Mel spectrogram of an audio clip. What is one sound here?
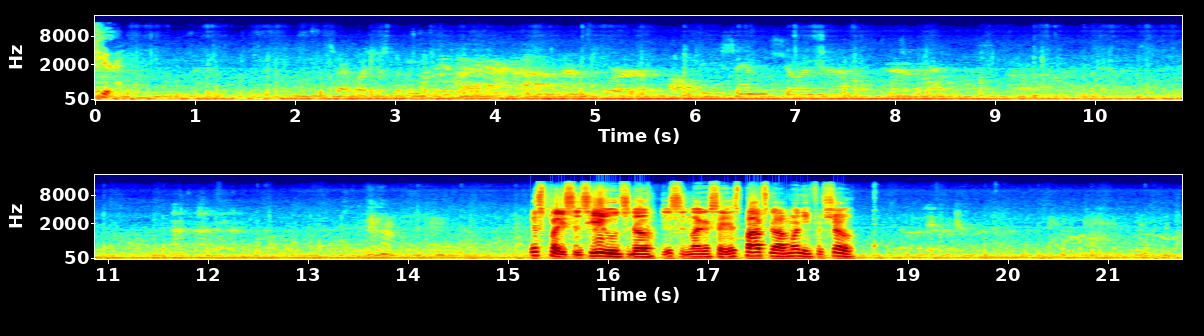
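Footsteps tap on a wooden floor.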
